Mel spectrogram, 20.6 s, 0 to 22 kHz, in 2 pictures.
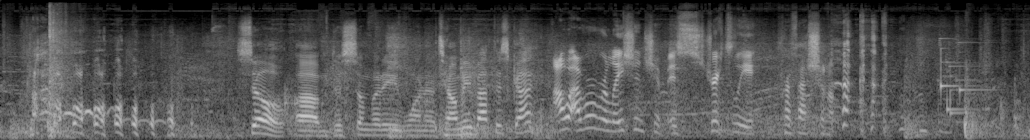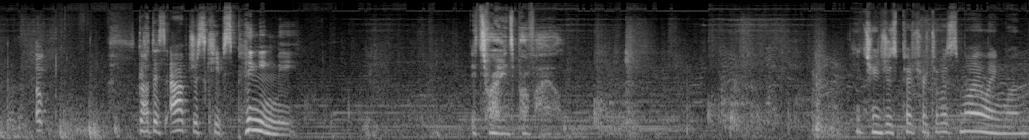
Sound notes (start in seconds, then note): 8.2 laughs; 9.4 phone chimes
